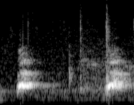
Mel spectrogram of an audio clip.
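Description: A young female setter puppy, about six months old, gives two short, fairly close barks about a second apart, with a faint yelp between them.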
